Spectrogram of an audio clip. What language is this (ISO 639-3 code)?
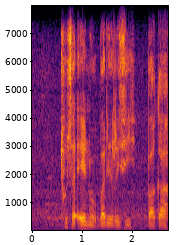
tsn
